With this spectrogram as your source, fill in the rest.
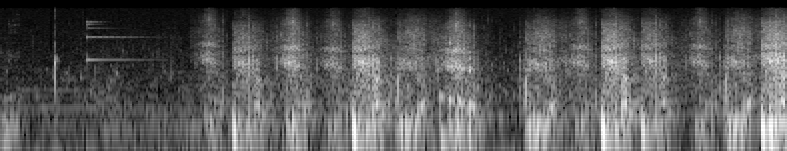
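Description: Quick, repeated crunching bites of food.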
